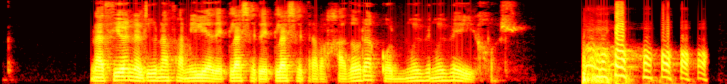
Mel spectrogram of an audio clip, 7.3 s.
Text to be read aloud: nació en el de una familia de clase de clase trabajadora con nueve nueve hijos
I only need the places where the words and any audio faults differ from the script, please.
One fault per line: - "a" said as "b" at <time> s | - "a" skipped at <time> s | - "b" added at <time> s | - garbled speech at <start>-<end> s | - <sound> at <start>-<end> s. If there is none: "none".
- laugh at 5.8-7.1 s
